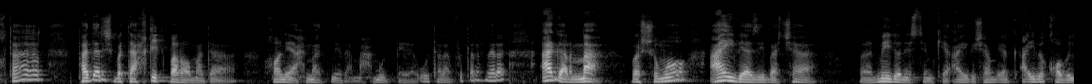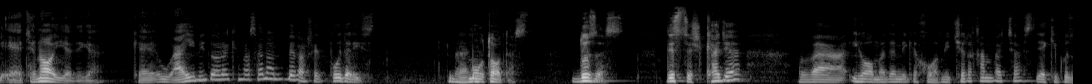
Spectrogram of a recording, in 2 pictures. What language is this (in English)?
Persian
